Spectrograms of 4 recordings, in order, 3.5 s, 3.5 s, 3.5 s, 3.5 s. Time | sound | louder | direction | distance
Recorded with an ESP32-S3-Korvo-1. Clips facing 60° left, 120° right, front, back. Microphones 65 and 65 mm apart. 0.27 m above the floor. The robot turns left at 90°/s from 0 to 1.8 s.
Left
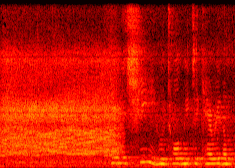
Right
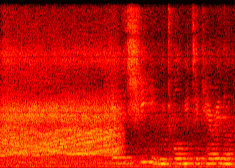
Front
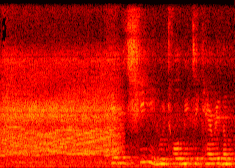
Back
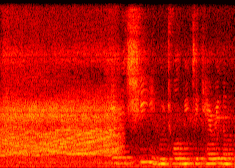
1.7 | a man speaking | even, even | 75° left | 2.5 m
